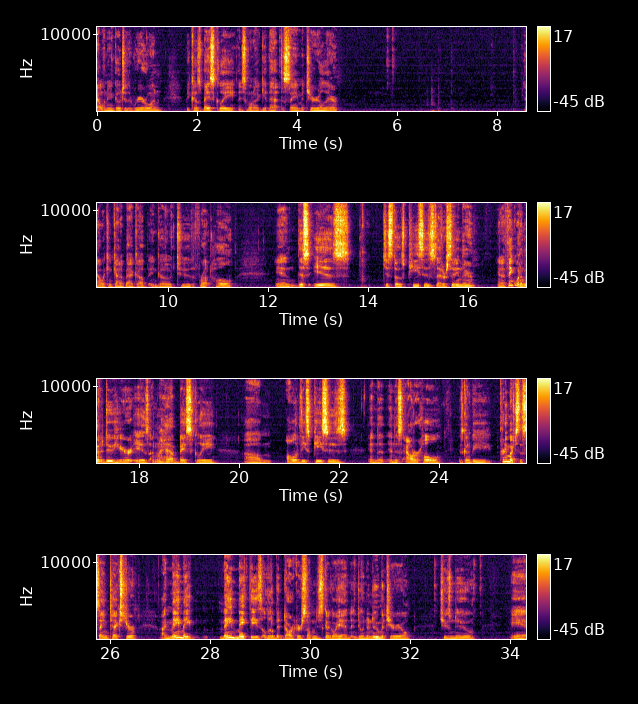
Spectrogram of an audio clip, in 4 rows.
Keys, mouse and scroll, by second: 1.6 middle click, 7.1 middle click, 7.7 middle click, 30.9-34.3 drag.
